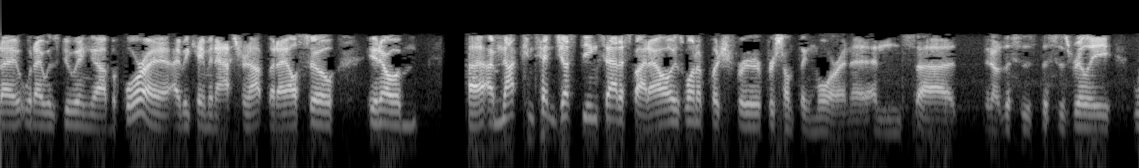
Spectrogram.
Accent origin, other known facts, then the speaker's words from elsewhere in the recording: United States; And I think growing up in Montgomery County, you get really comfortable and really comfortable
